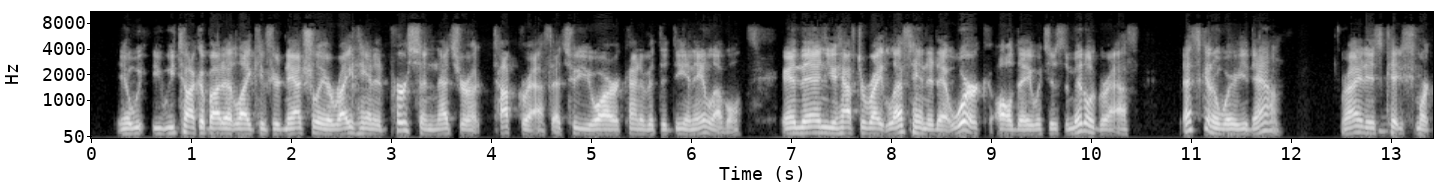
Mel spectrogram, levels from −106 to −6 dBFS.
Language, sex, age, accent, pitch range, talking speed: English, male, 40-59, American, 125-145 Hz, 235 wpm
